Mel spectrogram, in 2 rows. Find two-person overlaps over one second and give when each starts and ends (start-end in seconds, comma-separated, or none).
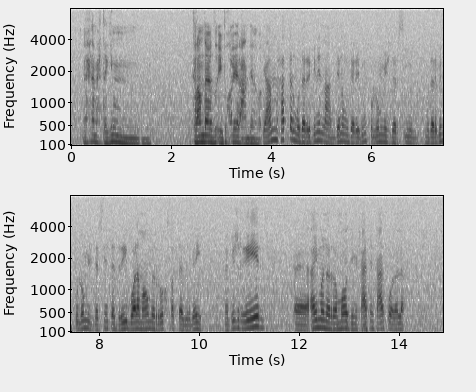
none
